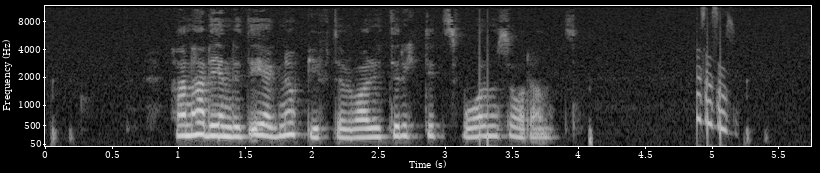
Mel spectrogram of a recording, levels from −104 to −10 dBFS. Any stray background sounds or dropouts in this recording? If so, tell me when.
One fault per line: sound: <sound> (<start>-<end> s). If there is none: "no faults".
sound: chirp (4.9-5.2 s)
